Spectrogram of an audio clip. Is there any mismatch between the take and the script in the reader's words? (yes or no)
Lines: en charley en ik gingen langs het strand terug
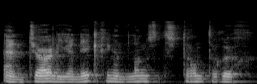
no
